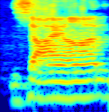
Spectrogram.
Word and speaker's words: Zion: Zion trip baby Zion to be phonetically correct Zion not with an S Zion National Park Zion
